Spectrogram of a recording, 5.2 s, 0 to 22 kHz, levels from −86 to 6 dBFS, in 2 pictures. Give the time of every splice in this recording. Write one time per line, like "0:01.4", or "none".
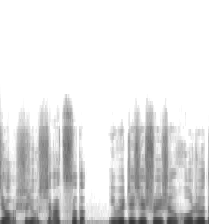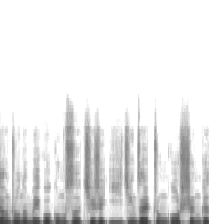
none

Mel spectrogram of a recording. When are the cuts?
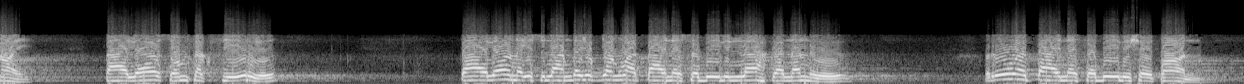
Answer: none

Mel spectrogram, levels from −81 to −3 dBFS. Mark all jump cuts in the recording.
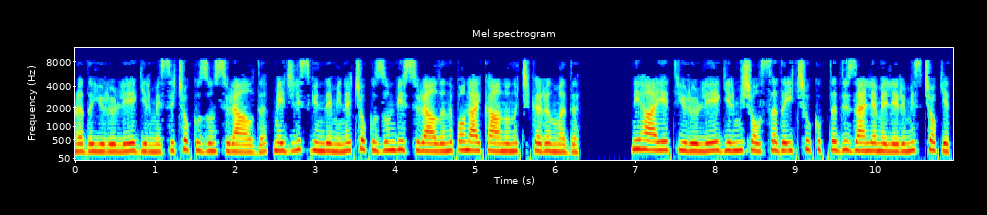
none

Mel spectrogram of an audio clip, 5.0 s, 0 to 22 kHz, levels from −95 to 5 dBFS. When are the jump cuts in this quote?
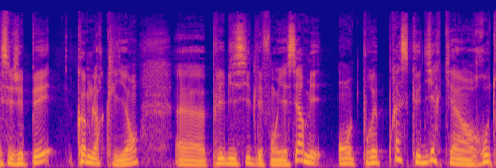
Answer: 0:03.3

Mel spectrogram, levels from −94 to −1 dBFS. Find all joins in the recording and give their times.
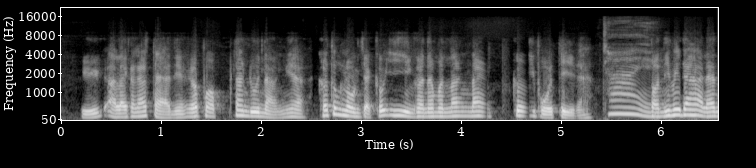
0:02.5

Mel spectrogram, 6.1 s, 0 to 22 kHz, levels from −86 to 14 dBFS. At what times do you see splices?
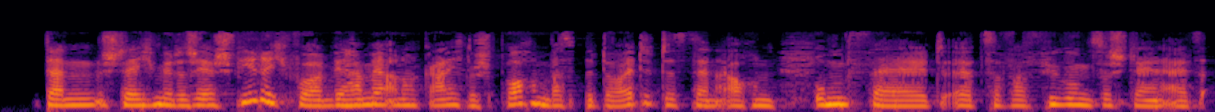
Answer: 0:00.9
0:02.3
0:03.6
0:04.0

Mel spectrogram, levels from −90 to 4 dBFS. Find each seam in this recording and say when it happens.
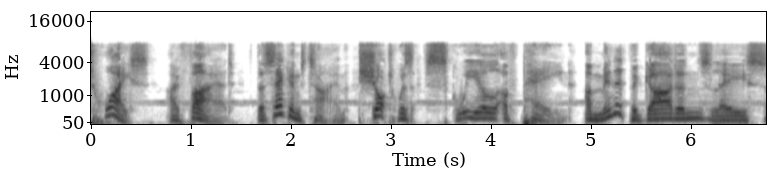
0:01.5
0:02.7
0:03.3
0:04.8
0:05.3

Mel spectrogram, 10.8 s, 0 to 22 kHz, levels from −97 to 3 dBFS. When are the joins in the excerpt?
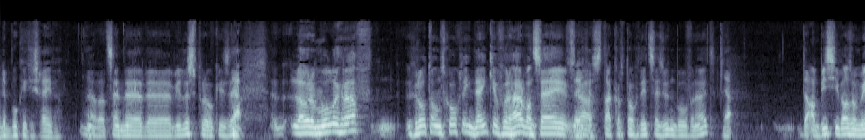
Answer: none

